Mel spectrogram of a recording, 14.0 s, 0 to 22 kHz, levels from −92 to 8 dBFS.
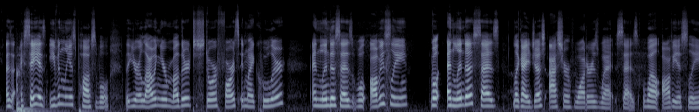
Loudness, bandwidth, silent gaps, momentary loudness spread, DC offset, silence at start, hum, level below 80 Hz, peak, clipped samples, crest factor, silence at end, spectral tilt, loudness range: -30 LUFS; 15 kHz; none; 12 LU; under 0.1%; 0.1 s; none; -54 dBFS; -10 dBFS; under 0.1%; 20 dB; 0 s; -3 dB/octave; 5 LU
